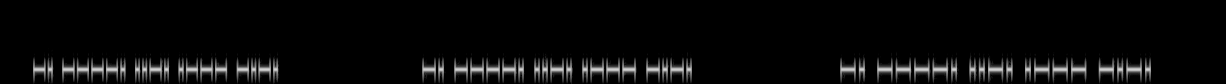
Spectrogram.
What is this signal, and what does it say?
Morse code, heard as a keyed tone, about 29 wpm, 700 Hz. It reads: N9FJC N9FJC N9FJC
